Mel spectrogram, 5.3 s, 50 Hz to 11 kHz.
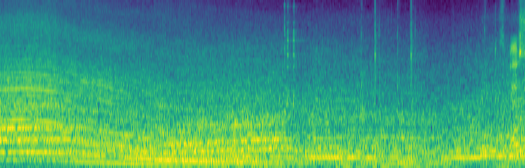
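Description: Stock cars in NASCAR Racing 2003 roaring through the turns at Martinsville, a loud, steady engine drone with pitch sliding down and back up as the pack passes, no voices over it.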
